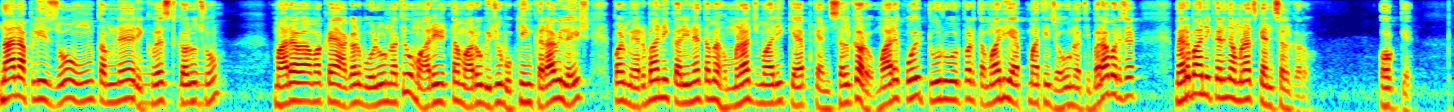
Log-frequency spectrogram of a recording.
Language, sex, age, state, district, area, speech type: Gujarati, male, 30-45, Gujarat, Surat, urban, spontaneous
